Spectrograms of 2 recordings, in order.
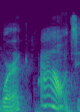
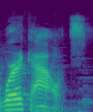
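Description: First: The stress falls on out. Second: The stress falls on work. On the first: It is a verb meaning to exercise. "work out 两个单词分开，重读这个介词out" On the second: It is a noun meaning a workout. "要重读前面这个动词"

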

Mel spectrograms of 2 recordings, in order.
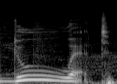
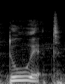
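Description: First: A w glide links the two words. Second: The two words join without a w glide. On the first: The speaker calls it right. "do it 中间有一个w 的音夹在中间" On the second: The speaker calls it wrong. "不是do it"

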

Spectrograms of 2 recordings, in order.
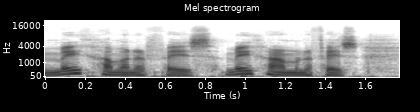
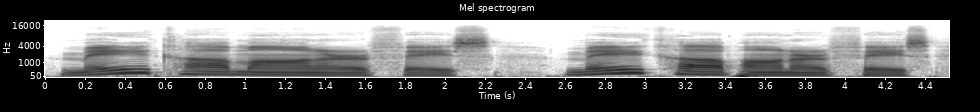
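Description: First: The phrase is said quickly. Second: The phrase is said slowly. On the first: "再快点" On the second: "就慢慢来"

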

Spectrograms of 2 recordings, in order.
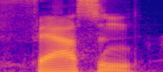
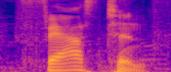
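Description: First: The t in the middle is silent. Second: The t in the middle is pronounced. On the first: The speaker calls it right. "字母t 是一个silent t，也就是不发音的t，它真正的读音是fasten" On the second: The speaker calls it wrong. "你可千万不要看到这个词的中间有一个字母t，你就读成了fasten"

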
